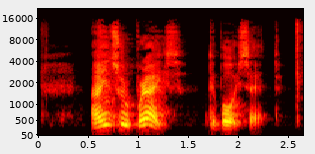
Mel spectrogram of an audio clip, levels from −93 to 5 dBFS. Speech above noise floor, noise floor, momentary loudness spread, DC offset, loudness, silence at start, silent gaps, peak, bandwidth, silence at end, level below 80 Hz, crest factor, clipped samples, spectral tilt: 31 dB; -56 dBFS; 17 LU; under 0.1%; -25 LUFS; 0.55 s; none; -8 dBFS; 16 kHz; 0 s; -76 dBFS; 20 dB; under 0.1%; -0.5 dB/octave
